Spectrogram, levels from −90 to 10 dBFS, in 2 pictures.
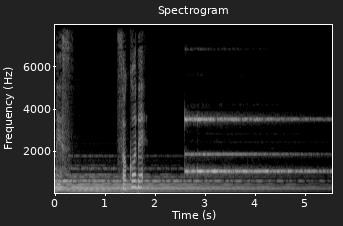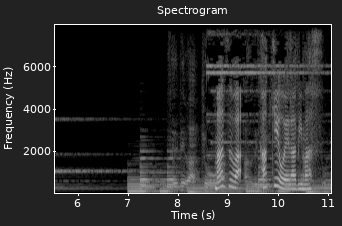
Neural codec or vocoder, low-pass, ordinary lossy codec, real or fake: none; none; none; real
